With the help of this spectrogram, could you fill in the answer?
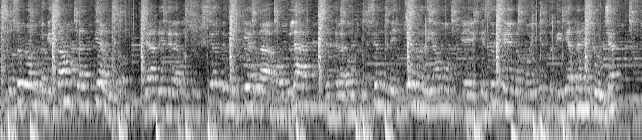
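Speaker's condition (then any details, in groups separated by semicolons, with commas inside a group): No condition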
